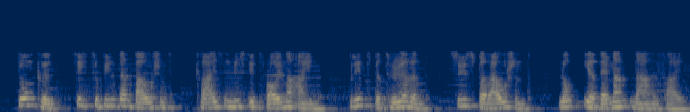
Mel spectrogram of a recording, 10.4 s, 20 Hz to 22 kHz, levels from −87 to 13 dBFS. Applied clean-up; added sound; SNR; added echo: neural separator model SepFormer DNS4.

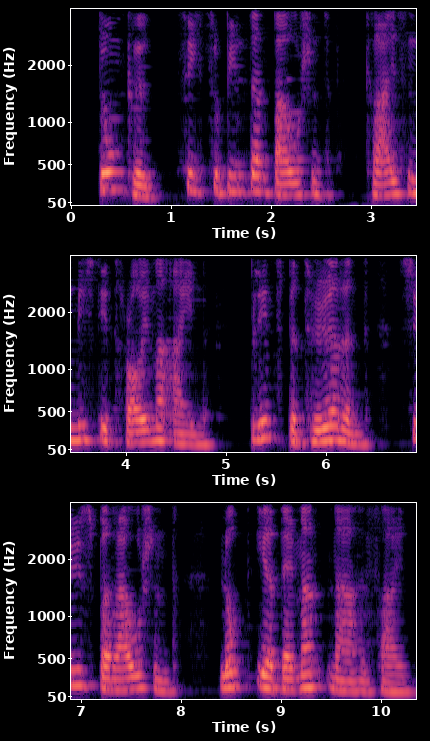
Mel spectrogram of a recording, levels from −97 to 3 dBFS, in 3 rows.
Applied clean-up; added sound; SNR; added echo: neural mask model DeepFilterNet 3.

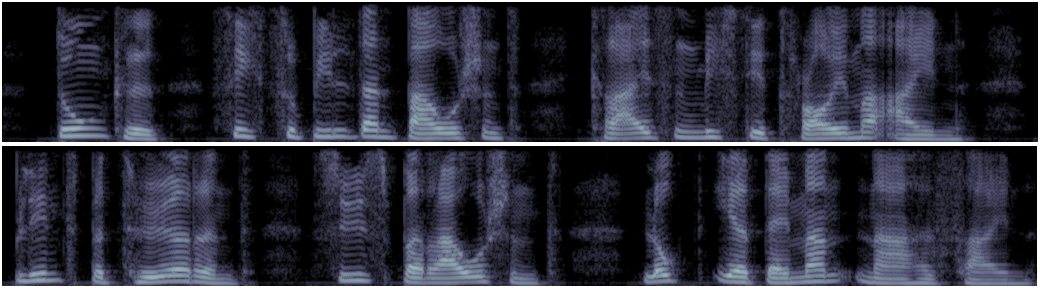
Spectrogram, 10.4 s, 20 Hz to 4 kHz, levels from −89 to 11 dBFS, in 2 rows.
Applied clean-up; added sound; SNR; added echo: none; none; none; none.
